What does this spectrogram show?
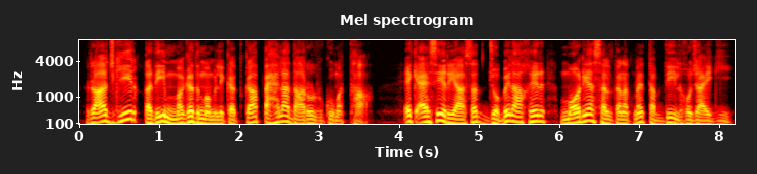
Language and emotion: Urdu, neutral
